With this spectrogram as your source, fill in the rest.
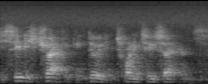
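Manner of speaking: ordinary talk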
